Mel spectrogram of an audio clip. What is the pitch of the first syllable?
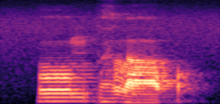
high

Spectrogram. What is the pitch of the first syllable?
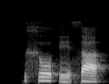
high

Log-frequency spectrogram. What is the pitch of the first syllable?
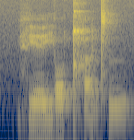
high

